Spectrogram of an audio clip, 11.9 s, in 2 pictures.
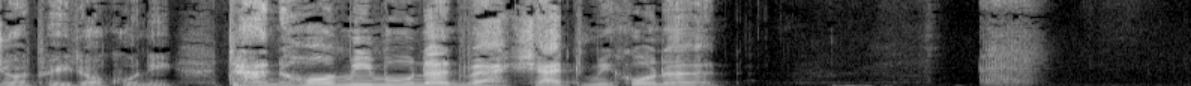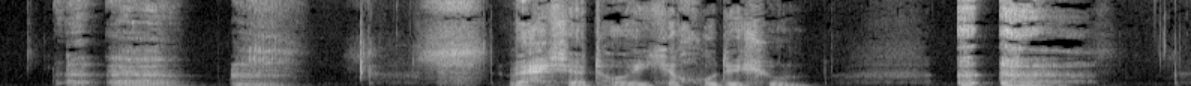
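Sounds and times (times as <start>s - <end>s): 
speech: 0.0s - 3.7s, 4.9s - 5.2s, 6.3s - 7.5s, 8.1s - 10.1s
person with asthma and troubled lungs coughing: 6.2s - 7.6s, 10.7s - 11.6s.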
